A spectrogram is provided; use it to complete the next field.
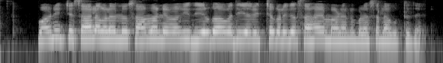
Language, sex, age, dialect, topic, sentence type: Kannada, female, 46-50, Coastal/Dakshin, banking, statement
